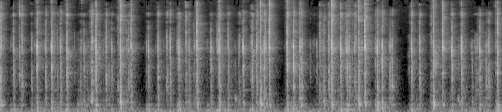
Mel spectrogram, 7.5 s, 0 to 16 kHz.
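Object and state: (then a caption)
Plastic mechanical keyboard typing. Fingertips type on a white 66-key mechanical keyboard, about 30 cm long, with plastic keycaps, a hollow case and Gateron Brown switches, priced at $60. Rapid, bright plastic clacks with short, dull low thumps run in quick bursts, with brief pauses near 2, 4 and 6 seconds.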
